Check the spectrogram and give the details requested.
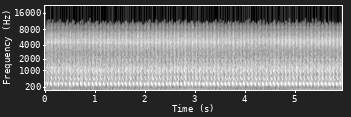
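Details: Constant metallic rattle pulsing about three times a second over a steady idle, loud once the propping bolt is backed out, quiet while propped; loose timing drive rattle.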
